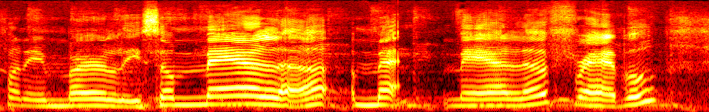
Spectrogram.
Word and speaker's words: Merle: my nickname merly because it's spelled m-e-r-l-e yes so in in America we'd say Merle yes I know the first time in America my name was Merle at the track and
